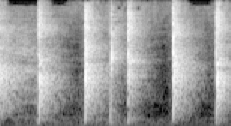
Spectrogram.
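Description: A single person claps six times in a slightly uneven rhythm, each sharp, bright clap ringing briefly before the next; no voices are heard.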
